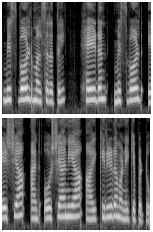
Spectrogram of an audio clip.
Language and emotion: Malayalam, neutral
